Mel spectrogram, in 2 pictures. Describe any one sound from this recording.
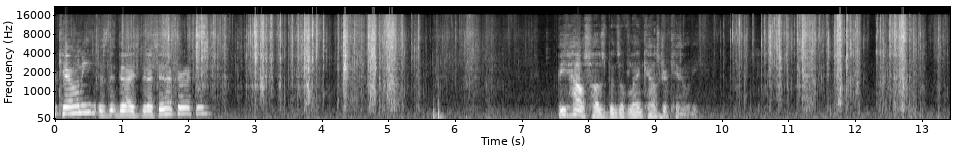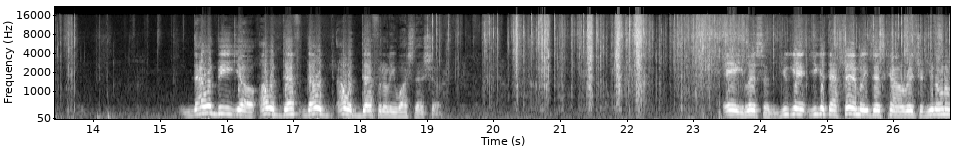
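Foil card wrappers crinkle and tear as hands open packs.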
